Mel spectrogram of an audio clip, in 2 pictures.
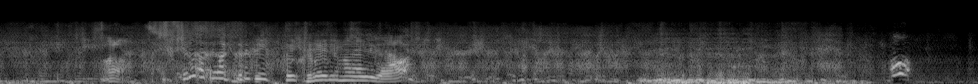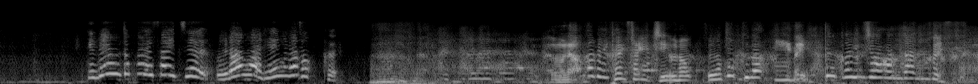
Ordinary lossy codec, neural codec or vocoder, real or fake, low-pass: none; codec, 16 kHz, 1 kbps, FreqCodec, smaller model; fake; none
